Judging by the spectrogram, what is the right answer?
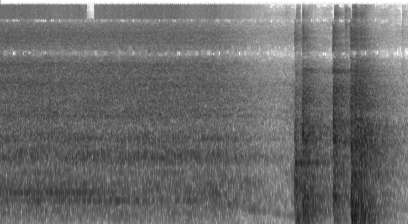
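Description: A handheld hair dryer blows steadily on short pixie-cut hair at a salon, a continuous close whoosh that runs through most of the clip before a few louder bursts and shifts near the end.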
